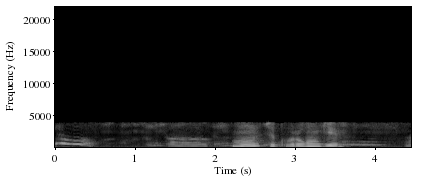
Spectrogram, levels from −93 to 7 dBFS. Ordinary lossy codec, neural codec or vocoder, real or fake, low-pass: AAC, 16 kbps; codec, 24 kHz, 1.2 kbps, DualCodec; fake; 7.2 kHz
